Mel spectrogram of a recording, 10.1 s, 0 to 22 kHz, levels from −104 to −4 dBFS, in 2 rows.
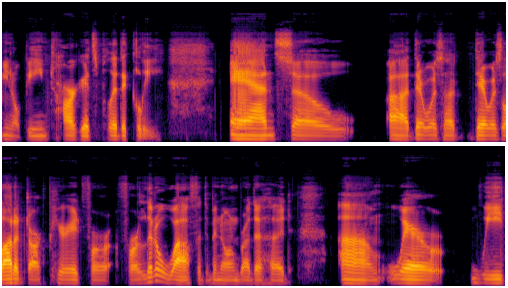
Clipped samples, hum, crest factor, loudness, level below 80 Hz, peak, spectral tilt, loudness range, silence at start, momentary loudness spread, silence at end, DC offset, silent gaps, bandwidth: under 0.1%; none; 22 dB; -25 LUFS; -74 dBFS; -4 dBFS; -3 dB/octave; 3 LU; 0 s; 15 LU; 0.05 s; under 0.1%; none; 9.6 kHz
